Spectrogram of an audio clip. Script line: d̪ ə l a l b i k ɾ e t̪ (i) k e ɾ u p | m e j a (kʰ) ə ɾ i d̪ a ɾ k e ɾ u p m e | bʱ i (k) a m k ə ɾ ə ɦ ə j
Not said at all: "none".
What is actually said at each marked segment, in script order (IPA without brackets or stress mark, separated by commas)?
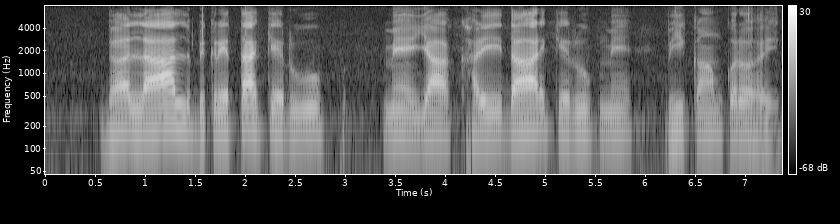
a, kʰ, k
